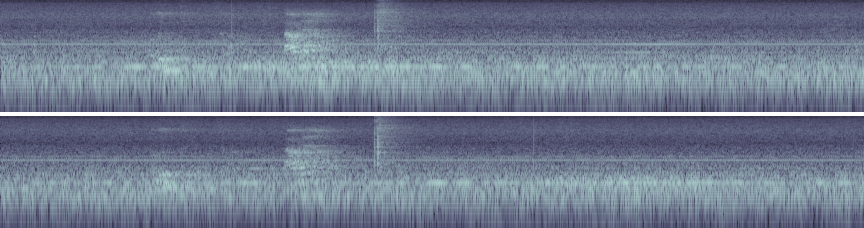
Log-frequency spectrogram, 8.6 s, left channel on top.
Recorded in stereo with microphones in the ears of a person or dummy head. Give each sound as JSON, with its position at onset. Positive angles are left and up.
{"t": 1.5, "sound": "a man speaking", "side_deg": 70, "distance_m": 4.5}
{"t": 3.7, "sound": "tapping", "side_deg": -25, "distance_m": 0.8}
